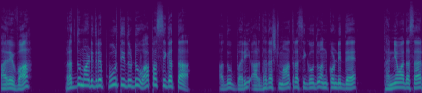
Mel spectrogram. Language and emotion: Kannada, surprised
